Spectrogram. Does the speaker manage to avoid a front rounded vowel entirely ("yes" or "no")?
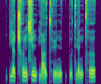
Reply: no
